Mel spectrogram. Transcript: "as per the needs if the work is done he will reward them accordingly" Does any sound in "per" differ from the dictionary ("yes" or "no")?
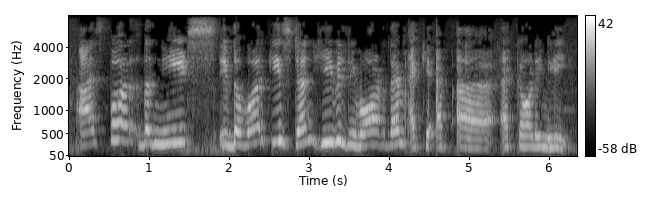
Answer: yes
